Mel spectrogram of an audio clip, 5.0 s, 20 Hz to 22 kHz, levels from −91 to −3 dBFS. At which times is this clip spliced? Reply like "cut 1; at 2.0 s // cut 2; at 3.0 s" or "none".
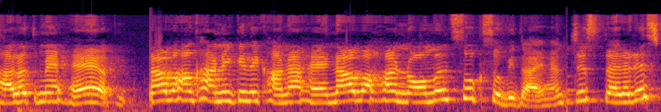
cut 1; at 1.1 s // cut 2; at 4.2 s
